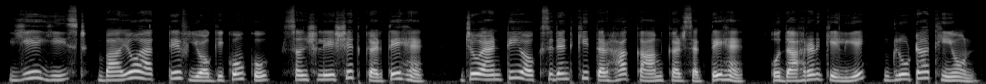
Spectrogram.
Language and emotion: Hindi, neutral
